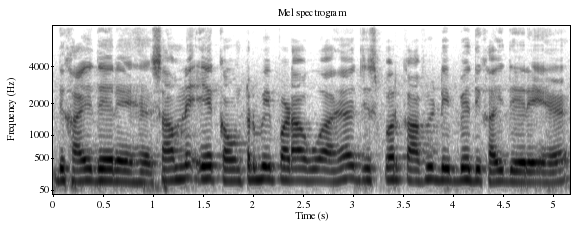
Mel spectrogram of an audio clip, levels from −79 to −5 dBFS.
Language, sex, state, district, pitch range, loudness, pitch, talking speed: Hindi, male, Punjab, Fazilka, 150-175 Hz, -13 LUFS, 160 Hz, 220 wpm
